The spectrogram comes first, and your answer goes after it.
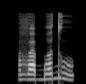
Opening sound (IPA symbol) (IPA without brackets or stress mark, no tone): v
